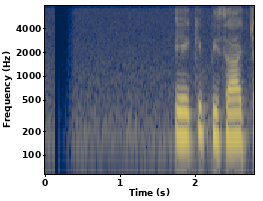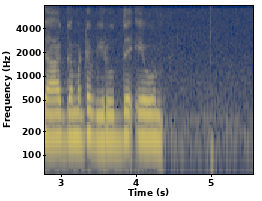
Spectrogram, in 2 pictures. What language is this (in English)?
Sinhala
